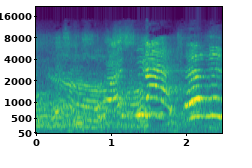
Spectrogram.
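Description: Young children chattering and calling out together, with one loud high-pitched child's call near the end.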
